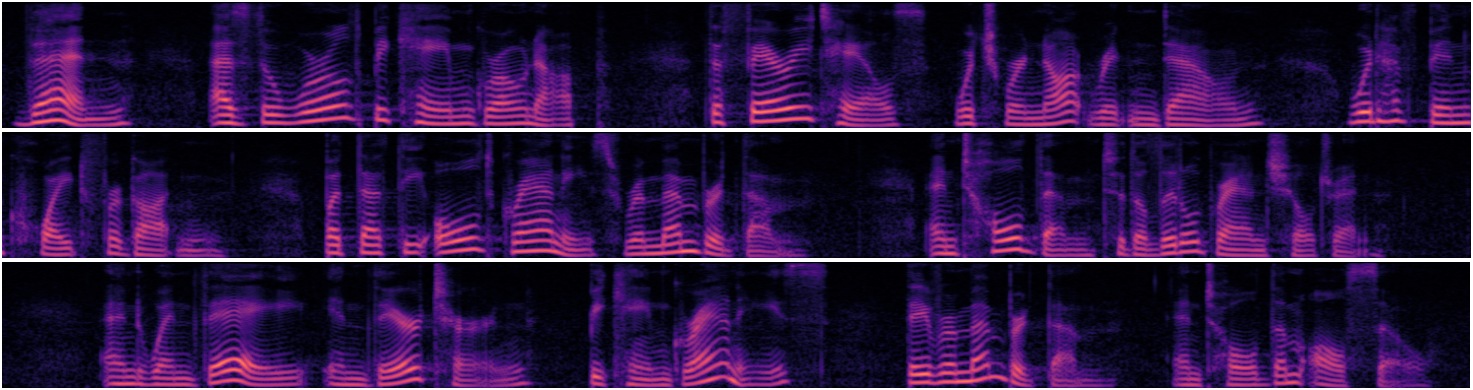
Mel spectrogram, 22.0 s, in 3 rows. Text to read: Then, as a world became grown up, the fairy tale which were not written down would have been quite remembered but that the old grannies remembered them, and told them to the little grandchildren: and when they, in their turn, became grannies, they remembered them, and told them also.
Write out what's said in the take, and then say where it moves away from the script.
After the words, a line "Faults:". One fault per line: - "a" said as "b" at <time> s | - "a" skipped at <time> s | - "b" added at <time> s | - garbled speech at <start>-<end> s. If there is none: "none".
Then, as the world became grown up, the fairy tales which were not written down would have been quite forgotten but that the old grannies remembered them, and told them to the little grandchildren: and when they, in their turn, became grannies, they remembered them, and told them also.
Faults:
- "a" said as "the" at 1.2 s
- "tale" said as "tales" at 4.0 s
- "remembered" said as "forgotten" at 7.8 s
